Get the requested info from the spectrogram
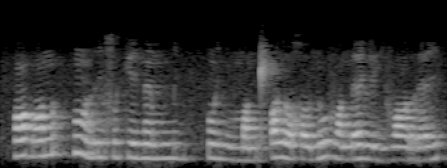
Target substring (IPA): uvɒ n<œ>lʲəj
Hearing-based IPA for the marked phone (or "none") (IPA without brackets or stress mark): ɛ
